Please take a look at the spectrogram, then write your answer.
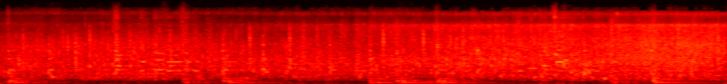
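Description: Shallow rapids on the River Wye rush in a steady, close broadband wash of water, with low thumps and rumbles mixed in throughout.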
